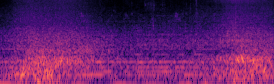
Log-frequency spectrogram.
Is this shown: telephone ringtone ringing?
no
